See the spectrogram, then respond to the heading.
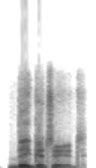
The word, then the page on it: bigoted: British English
